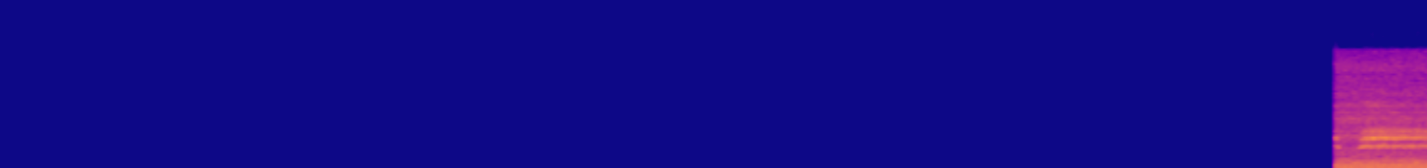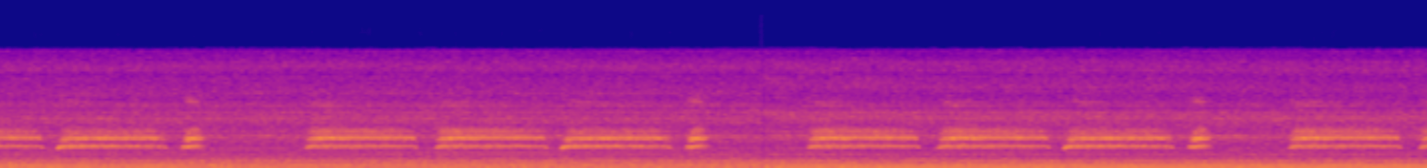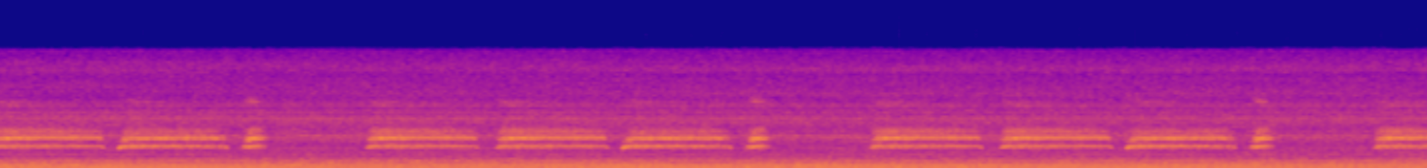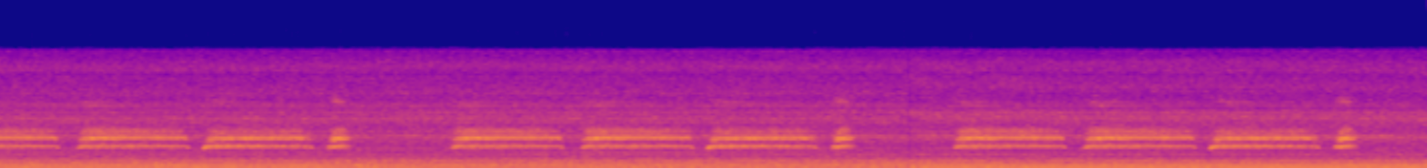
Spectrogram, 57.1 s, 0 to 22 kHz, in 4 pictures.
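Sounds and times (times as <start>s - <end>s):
vacuum cleaner running: 13.4s - 57.0s.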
